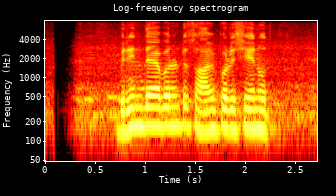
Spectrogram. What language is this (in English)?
Sinhala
